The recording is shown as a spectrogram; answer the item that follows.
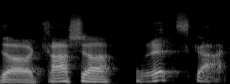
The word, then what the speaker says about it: Kasia Hrecka: And Kasia Hrecka, did I say it right, Kasia?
